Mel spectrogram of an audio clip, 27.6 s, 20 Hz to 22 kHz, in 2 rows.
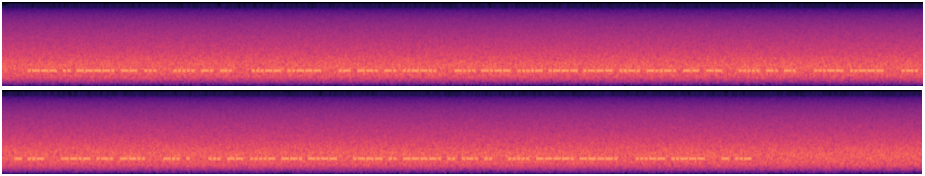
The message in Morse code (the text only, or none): JI9MS 5NN 32 AGN? BY4JJF/MM 5NN 32 R TU QRZ DE SM4GY JI9IRI 599 32 TU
